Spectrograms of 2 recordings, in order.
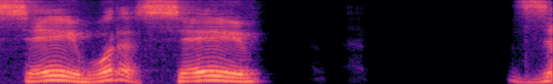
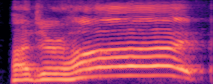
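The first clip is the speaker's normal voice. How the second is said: rowdy fan yell; acted hype cheer; 12 semitones higher, 4 dB louder, slower than usual. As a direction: chant bursting into a high held shout. Reading chat's chant aloud.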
